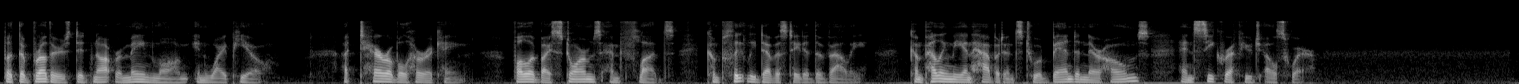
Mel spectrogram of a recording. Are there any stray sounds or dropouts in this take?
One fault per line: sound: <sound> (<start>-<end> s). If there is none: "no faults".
no faults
